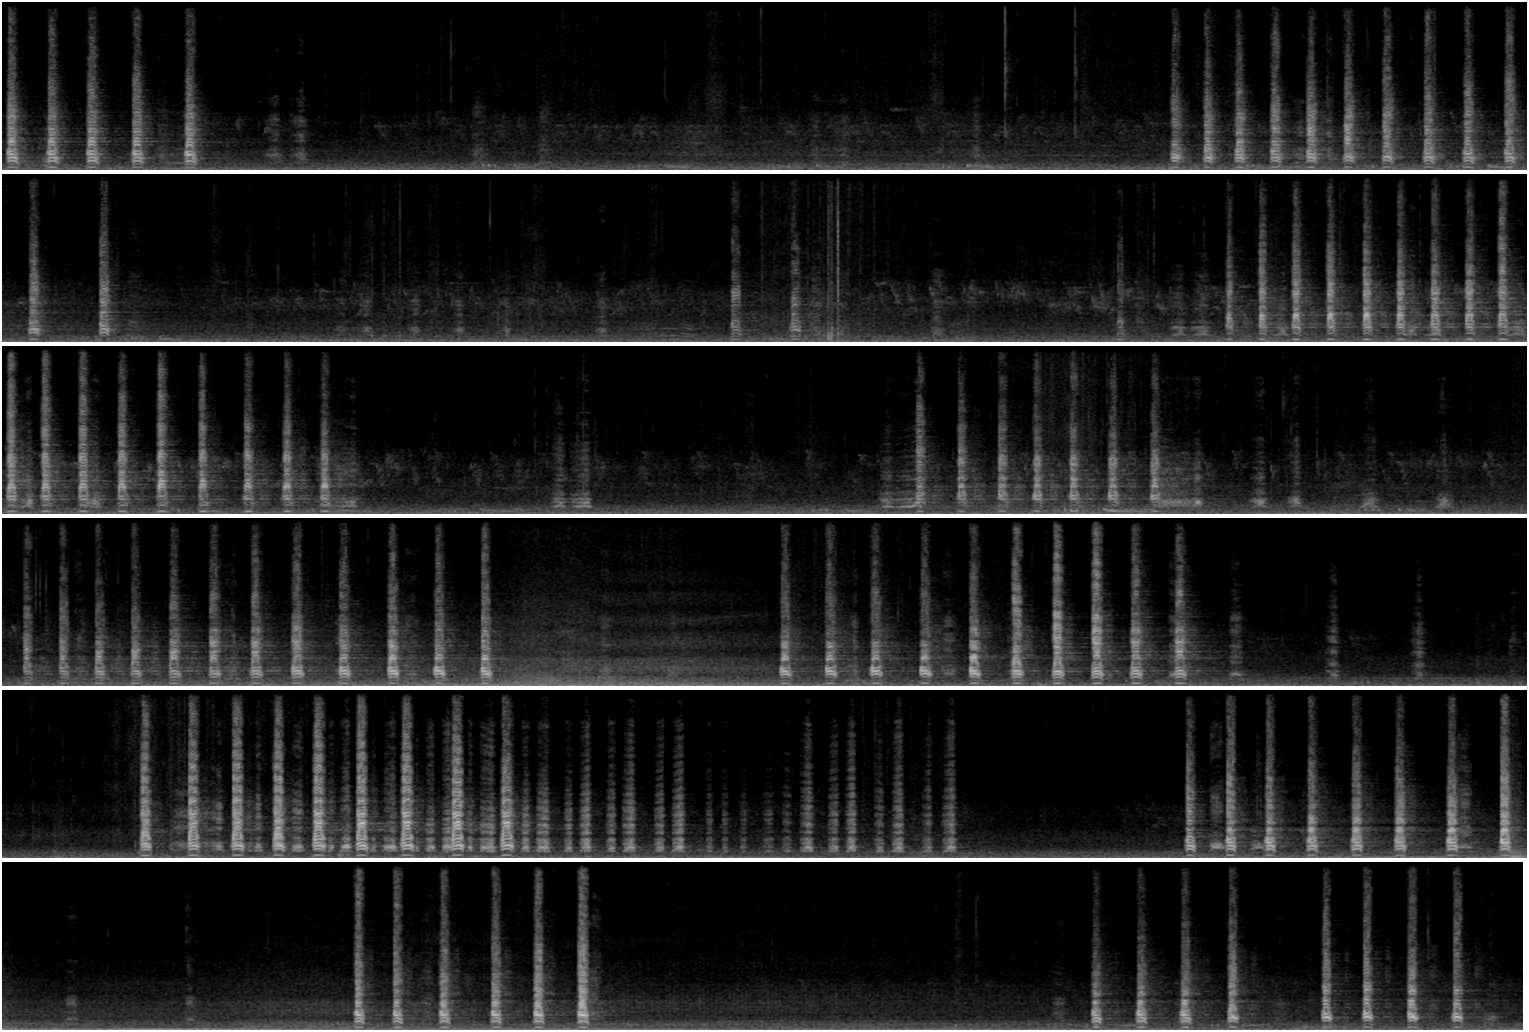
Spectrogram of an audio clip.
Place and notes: Amsterdam, Nederlands - Egyptian geese
Egyptian goose (Nijlgans in nederlands). Along a quiet canal, two geese are afraid because I'm near.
